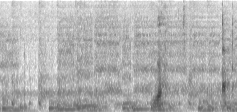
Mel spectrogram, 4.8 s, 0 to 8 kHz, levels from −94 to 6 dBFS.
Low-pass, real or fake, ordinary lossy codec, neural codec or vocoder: none; fake; none; codec, 16 kHz, 16 kbps, FunCodec, trained on LibriTTS, 50 frames a second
